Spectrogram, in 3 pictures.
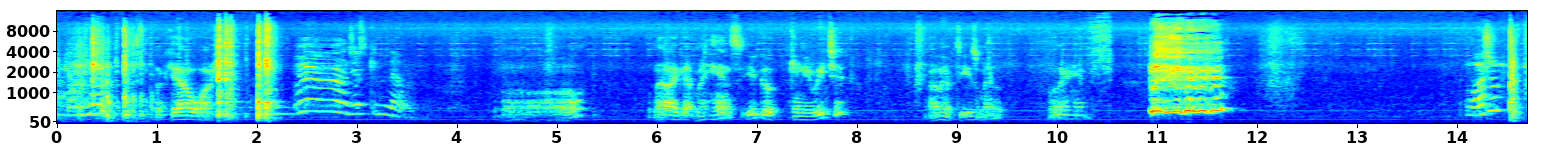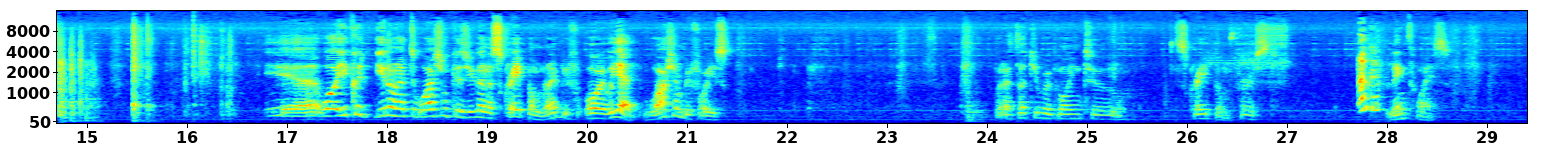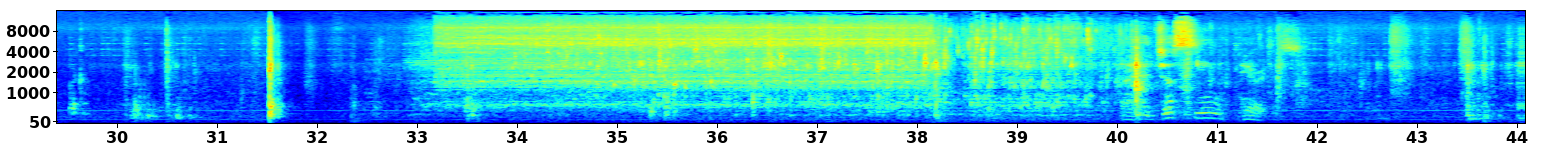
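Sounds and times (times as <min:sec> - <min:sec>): tap running into sink: 0:33.3 - 0:40.4.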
